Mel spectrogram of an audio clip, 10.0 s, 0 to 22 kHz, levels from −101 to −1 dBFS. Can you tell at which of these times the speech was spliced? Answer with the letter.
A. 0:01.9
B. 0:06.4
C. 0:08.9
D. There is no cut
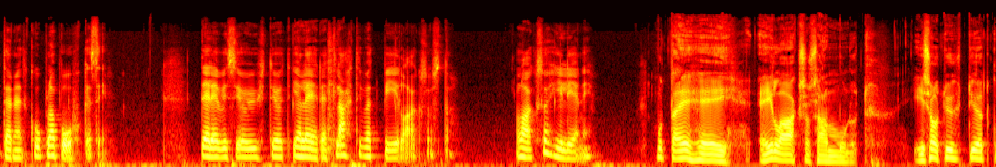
B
